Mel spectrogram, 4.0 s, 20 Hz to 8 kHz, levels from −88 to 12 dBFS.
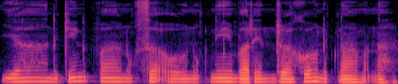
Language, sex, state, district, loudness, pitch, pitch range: Garo, male, Meghalaya, South Garo Hills, -20 LUFS, 120 Hz, 110-125 Hz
